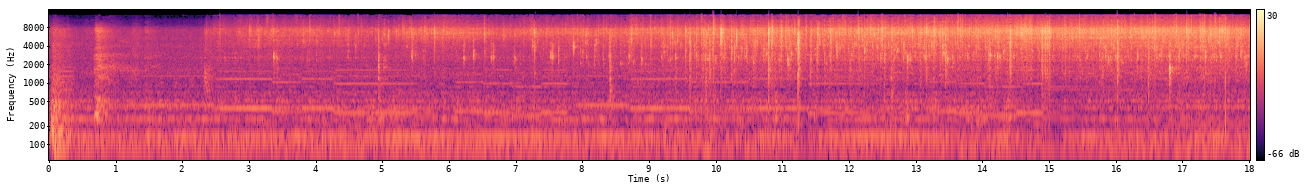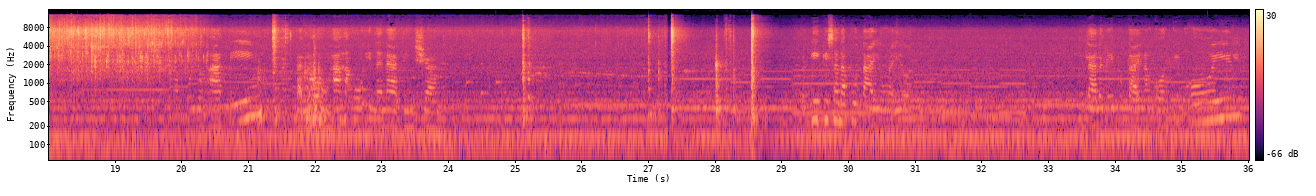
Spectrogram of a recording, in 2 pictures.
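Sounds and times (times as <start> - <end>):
eggplant frying in hot oil: 2.5 - 20.5.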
